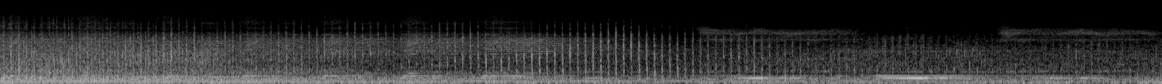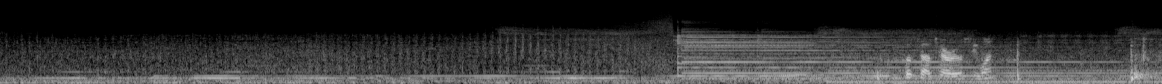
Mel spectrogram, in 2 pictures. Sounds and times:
Helicopter: 0.0s - 23.2s
Music: 0.0s - 23.2s.

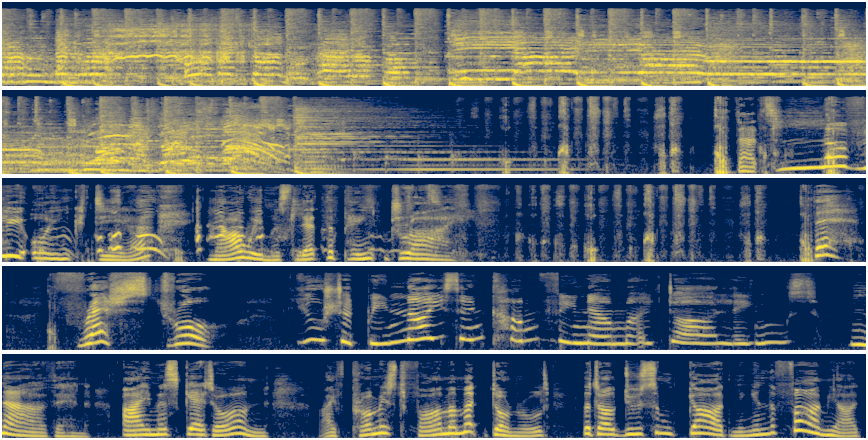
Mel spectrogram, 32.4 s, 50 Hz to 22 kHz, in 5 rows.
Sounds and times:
Music: 0.0s - 10.8s
Speech: 12.0s - 16.5s, 20.0s - 32.4s.

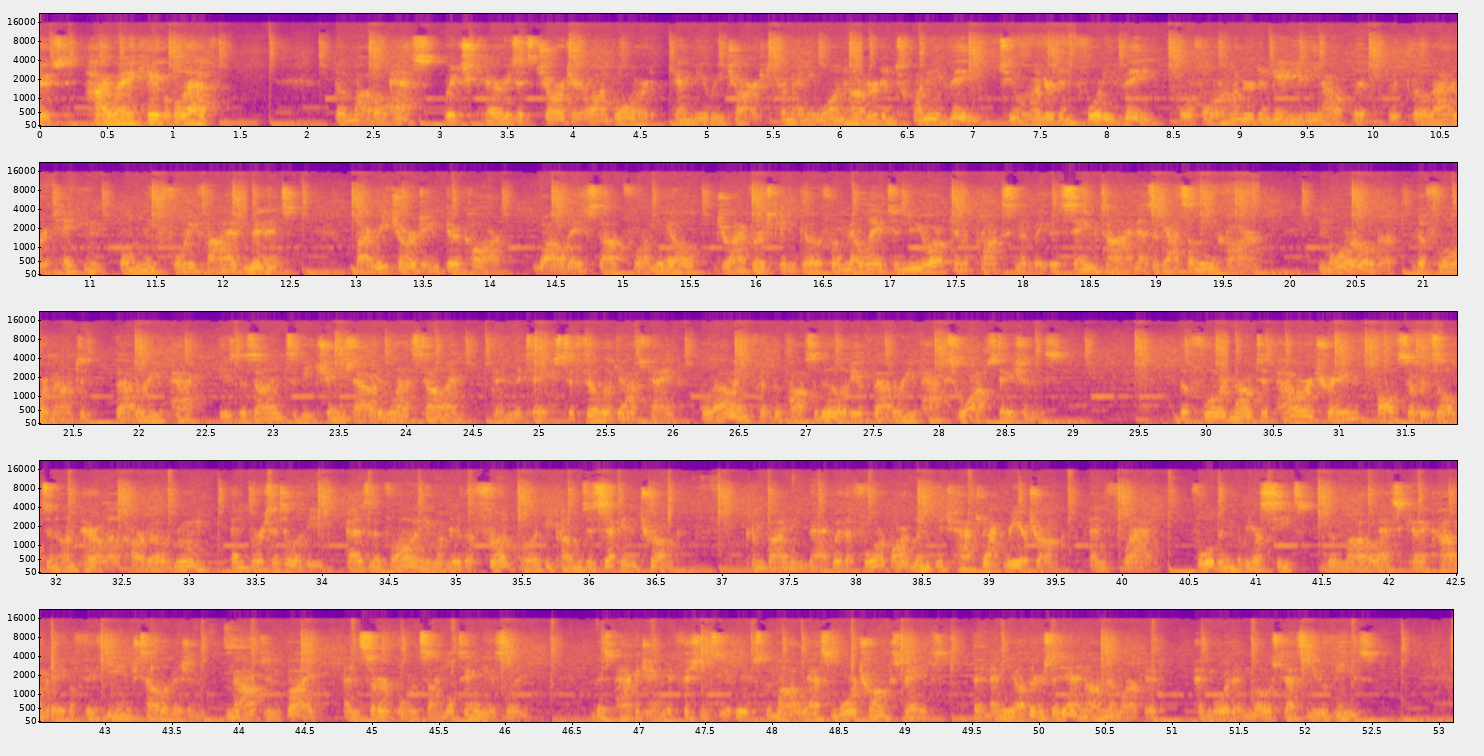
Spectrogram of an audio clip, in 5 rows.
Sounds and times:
Speech: 0.0s - 1.4s, 2.2s - 29.0s, 29.7s - 52.6s
Music: 0.0s - 53.1s.

